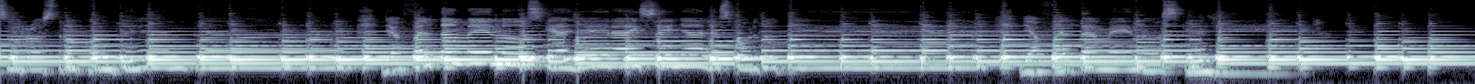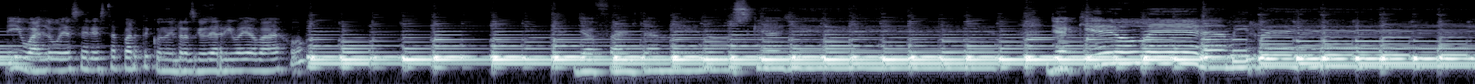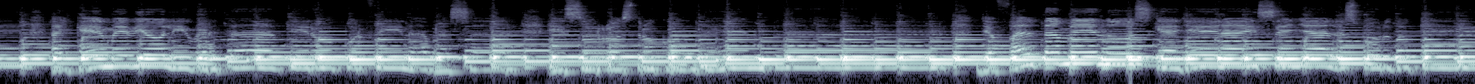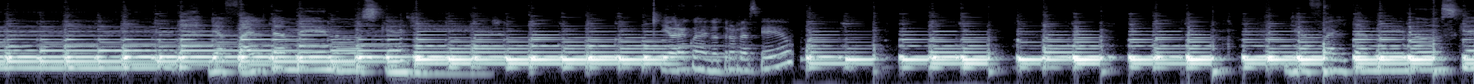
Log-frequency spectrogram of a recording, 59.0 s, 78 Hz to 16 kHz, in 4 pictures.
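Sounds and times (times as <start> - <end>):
ukulele strumming chords: 0.0 - 15.4, 17.7 - 51.6, 52.2 - 58.9.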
